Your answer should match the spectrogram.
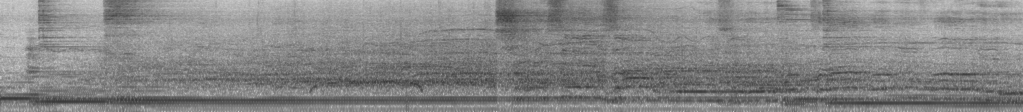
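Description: Live heavy rock band playing: long held guitar and bass notes with a sung vocal line over them, and cymbal crashes about halfway through.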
